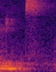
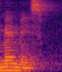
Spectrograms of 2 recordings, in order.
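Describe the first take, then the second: First: The word is said with English vowels. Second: The word is said with Spanish vowels. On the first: "when you speak English, I would recommend saying memes" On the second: "in Spanish you already say genes, so saying memes kind of makes sense"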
